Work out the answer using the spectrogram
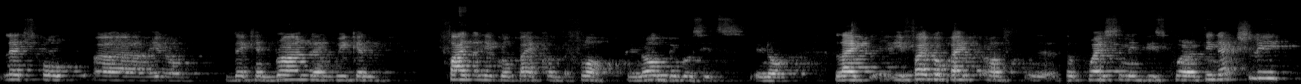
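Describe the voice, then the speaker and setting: A man with an Italian accent, a dancer talking haltingly in a live video-call interview and filling his pauses with "you know". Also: high voice, steady tone, fairly bright tone. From Italy. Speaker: dancer guest. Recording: echoey room with long reverb.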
